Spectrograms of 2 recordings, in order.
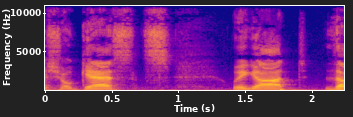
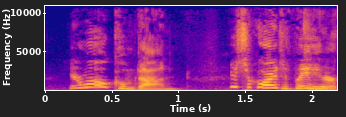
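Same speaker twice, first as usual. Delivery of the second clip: sing-song fake Bristol accent sliding into an Irish one; 10 semitones higher than usual. Playing a podcast guest, speaker tries a Bristolian attempt sounding Irish. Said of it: "Suddenly I'm starting to sound a bit Irish".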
